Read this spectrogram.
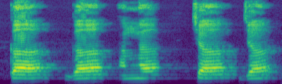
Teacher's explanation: प्रत्येक वर्ग का पहला तीसरा और पांच वर्ण अल्पप्राण है अर्थात इनके उच्चारण में कम प्राण वायु या ह का की ध्वनि उत्पन्न नहीं होती है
